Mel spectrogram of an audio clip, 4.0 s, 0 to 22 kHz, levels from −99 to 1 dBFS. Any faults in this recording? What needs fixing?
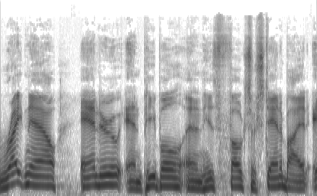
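No faults; nothing to fix.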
